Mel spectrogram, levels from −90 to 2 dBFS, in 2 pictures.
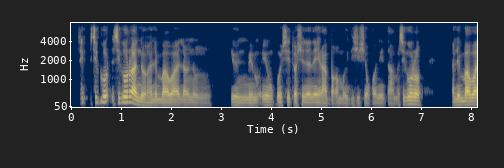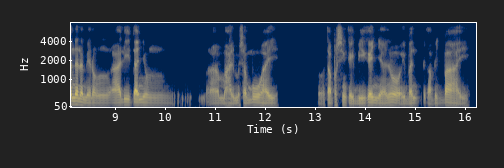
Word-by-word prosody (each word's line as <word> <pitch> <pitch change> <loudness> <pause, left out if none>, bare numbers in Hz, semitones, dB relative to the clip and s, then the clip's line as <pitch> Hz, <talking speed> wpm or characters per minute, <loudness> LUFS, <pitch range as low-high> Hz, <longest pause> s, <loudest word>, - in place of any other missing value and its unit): Si - - -7 0.2
sigu 195 +3 +3
siguro 190 +2 +7
ano 105 -8 +6
halimbawa 95 0 +2
lang 95 0 -3
no'ng 90 -1 -7 0.6
'yon 100 -2 -4 0.2
may 90 - -1 0.2
'yong 100 -2 -2
kung 100 - 0
sitwasyon 95 +1 -2
na 95 - -1
nahirapan 85 -4 0
ka - - -5
magdesisyon 80 +1 -7
kung - - -8
ano 85 - -7
'yung 85 -4 -11
tama, 70 0 -8
siguro 125 -2 +3 0.5
halimbawa 115 +3 +7
na 120 - +4
lang - - 0
merong 85 0 -6
alitan 95 +1 0
'yong, 90 -2 -7 1.1
ah, 80 +1 -8
mahal 80 -1 -6
mo 85 - -7
sa - - -4
buhay 85 -2 -4 0.8
o - - -15
tapos - - -3
'yong - - -4
kaibigan 85 +4 -2
niya, 80 -2 -3
ano 90 0 -2
ibang 80 +3 -5
kapitbahay, 80 -2 -5
90 Hz, 150 wpm, -24 LUFS, 85-100 Hz, 1.1 s, siguro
